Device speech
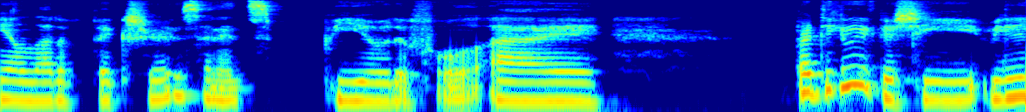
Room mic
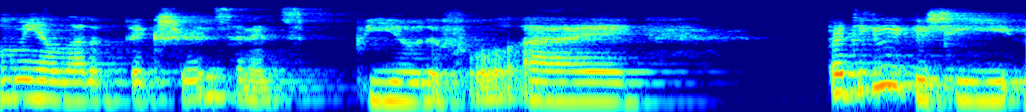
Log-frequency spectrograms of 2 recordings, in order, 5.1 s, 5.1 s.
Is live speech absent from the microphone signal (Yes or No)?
Yes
